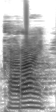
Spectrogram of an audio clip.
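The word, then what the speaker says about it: 辛い: Nếu để nói về món ăn ấy, thì sẽ đọc là karai, còn nếu nói về tâm trạng, cảm giác vân vân ngoài món ăn thì đọc là tsurai.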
